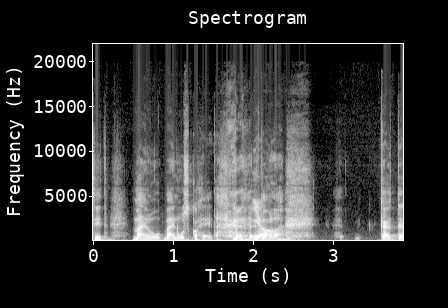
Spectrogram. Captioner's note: laughter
